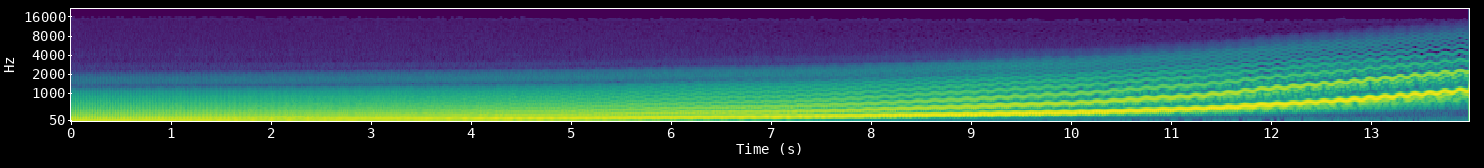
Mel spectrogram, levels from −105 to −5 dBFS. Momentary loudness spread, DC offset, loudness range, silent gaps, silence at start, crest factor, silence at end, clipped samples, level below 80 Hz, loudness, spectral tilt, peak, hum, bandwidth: 7 LU; under 0.1%; 6 LU; none; 0 s; 10 dB; 0 s; under 0.1%; -26 dBFS; -13 LUFS; -10.5 dB/octave; -2 dBFS; none; 6 kHz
